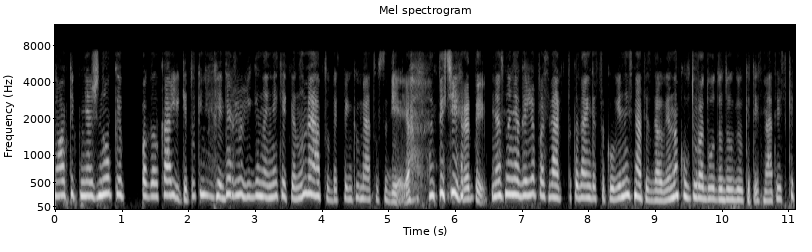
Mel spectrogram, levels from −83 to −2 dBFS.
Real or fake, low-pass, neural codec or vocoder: fake; 7.2 kHz; codec, 16 kHz, 4 kbps, FreqCodec, smaller model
